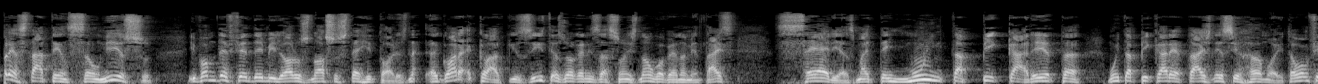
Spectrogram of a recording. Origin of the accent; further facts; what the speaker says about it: Coromandel, Minas Gerais, Brazil; lá de Coromandel, lá na minha terra.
